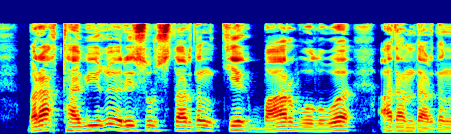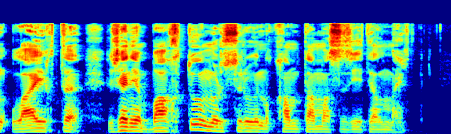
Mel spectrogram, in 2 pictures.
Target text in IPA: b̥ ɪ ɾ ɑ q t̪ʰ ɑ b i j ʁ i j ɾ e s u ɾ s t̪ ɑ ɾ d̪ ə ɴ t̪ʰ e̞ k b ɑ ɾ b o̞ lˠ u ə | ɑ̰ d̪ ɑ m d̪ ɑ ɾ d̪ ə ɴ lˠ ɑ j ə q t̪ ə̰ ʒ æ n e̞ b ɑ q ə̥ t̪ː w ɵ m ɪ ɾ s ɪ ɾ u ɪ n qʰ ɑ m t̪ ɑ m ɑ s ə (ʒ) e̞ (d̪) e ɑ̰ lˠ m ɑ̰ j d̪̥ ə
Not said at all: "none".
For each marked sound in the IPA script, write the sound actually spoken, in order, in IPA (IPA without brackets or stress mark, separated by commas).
z, t̪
